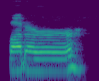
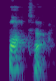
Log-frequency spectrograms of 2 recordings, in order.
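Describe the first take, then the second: First: It is said in an American accent. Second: It is said in a posh English accent.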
